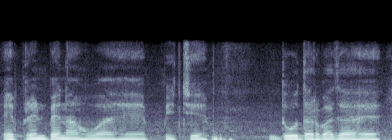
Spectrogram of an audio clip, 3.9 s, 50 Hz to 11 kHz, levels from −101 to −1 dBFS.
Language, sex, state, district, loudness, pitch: Hindi, male, Arunachal Pradesh, Papum Pare, -15 LUFS, 135 Hz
